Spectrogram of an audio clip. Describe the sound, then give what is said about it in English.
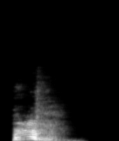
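A single sneeze, fairly loud, with a short voiced burst that quickly fades and is followed by silence. “Bless you.”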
